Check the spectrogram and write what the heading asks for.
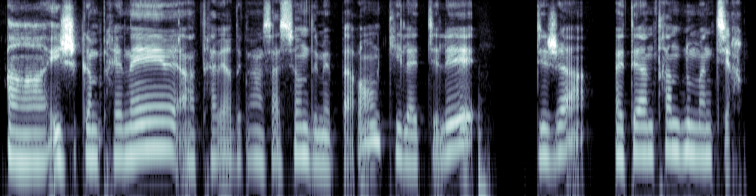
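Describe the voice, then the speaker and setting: A woman in her thirties speaks French with a Russian accent, her voice gravelly with vocal fry. She answers at a measured, halting pace, stopping often to search for words. The studio sound is dry and close. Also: lowish voice, no echo. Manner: thoughtful, halting, with many pauses and small grammar slips. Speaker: guest, documentary filmmaker. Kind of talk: radio interview. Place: radio studio.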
